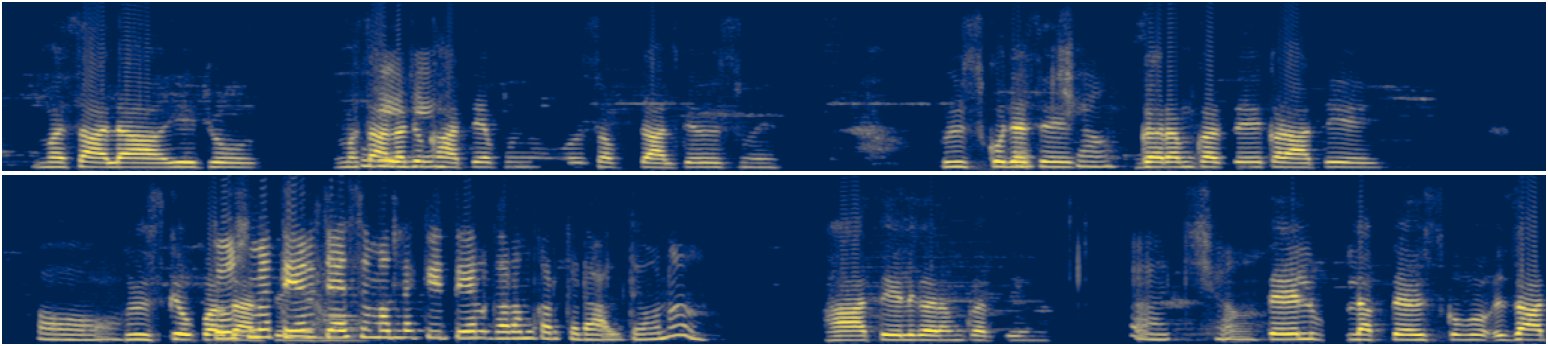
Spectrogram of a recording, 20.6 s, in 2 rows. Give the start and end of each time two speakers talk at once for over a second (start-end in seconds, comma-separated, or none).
none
